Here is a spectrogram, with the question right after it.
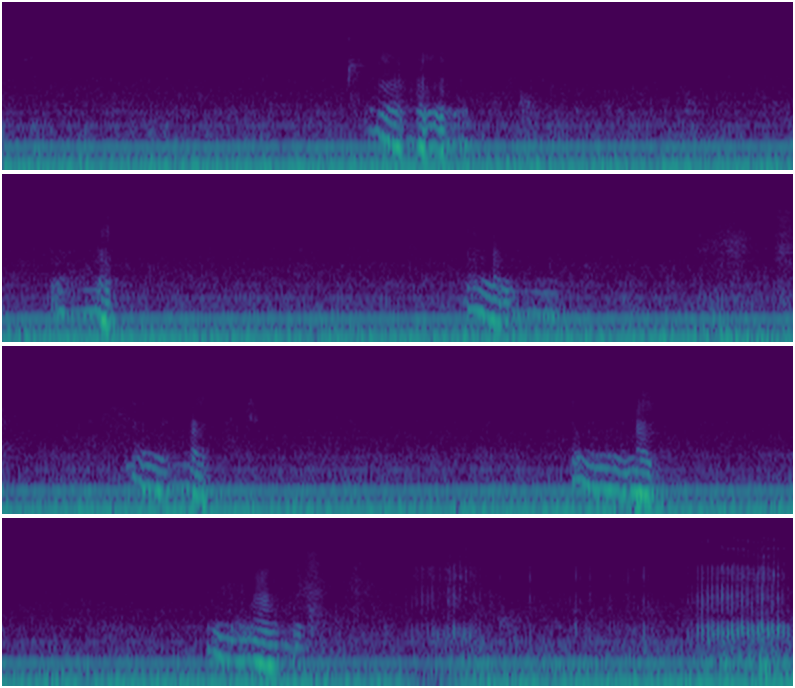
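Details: Tired kitten asleep indoors in a doll stroller, snoring softly; each faint snore sweeps briefly, repeating about every three seconds over a steady low electrical hum.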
